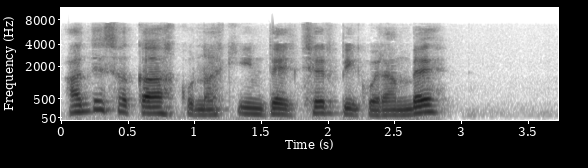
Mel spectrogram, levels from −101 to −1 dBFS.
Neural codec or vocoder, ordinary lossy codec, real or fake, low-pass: codec, 16 kHz, 0.8 kbps, ZipCodec; AAC, 32 kbps; fake; 7.2 kHz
